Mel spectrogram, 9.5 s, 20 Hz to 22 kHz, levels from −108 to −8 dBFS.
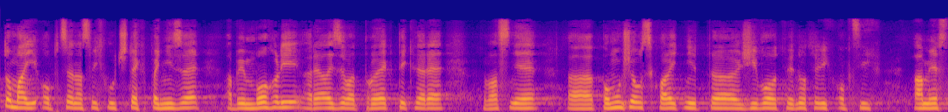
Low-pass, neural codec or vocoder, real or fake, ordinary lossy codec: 10.8 kHz; codec, 24 kHz, 1.2 kbps, DualCodec; fake; MP3, 48 kbps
